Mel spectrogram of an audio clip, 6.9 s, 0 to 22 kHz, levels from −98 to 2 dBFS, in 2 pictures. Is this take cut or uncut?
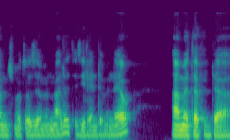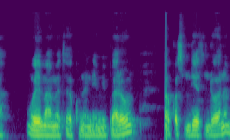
cut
